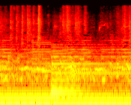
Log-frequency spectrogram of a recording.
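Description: Madrasi high-flying pigeons coo inside a Kolkata breeding loft, their soft calls mixed with a steady low mechanical hum that shifts in pitch partway through.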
